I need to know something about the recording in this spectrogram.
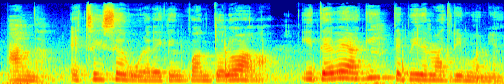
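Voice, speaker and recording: A woman playing a brisk, caring, teasing hospital colleague in a radio drama. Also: mid-range voice, darkish tone, close to an everyday voice. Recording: echoey room, faint noise.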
